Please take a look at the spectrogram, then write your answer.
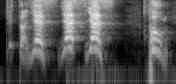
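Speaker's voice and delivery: very loud, high yells; victory cheer. Real, not acted. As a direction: scream yes with joy. Winning again.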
